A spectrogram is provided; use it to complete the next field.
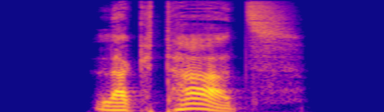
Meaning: genitive singular of Lactat
- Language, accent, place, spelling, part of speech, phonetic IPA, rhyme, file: German, Germany, Berlin, Lactats, noun, [lakˈtaːt͡s], -aːt͡s, De-Lactats.ogg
